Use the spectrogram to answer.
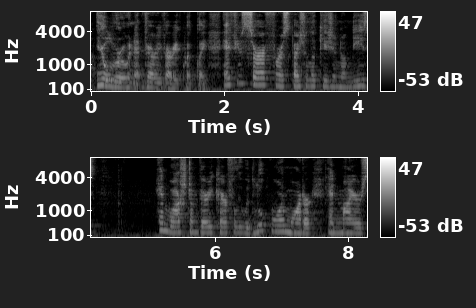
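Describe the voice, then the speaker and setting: ゆったり話す低めの声の女性. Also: female voice, low-pitched. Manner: chatty, repeats words for emphasis. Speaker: antiques reseller showing a haul. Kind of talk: casual chat to camera.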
